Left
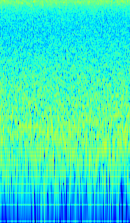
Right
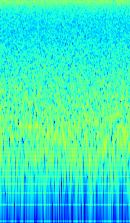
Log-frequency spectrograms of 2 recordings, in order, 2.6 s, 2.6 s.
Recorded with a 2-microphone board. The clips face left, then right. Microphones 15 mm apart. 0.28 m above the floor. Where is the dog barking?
No dog barking in this recording.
